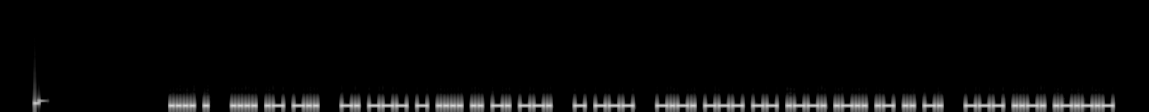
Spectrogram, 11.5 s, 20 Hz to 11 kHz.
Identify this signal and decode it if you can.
Morse code, heard as a keyed tone, about 34 wpm, 700 Hz. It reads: HE HAD NOTHING TO COMPLAIN OF.
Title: Sentences from Top 1300 Words 35wpm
